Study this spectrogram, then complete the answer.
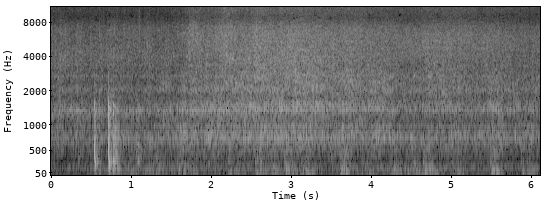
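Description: Onion tipped into hot oil with browned garlic for a mustard hilsa fish dish, starting with a couple of sharp spatters and then settling into a strong, steady, close sizzle that holds without any talk.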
